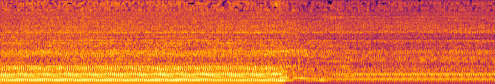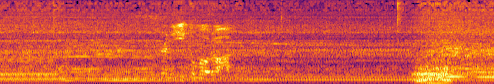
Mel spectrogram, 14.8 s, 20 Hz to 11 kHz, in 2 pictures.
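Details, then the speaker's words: Yamaha EF2000iS inverter generator on propane after tri-fuel conversion, leaned out, Eco mode under about 1,400 W load: even hum stepping down and settling as load changes, then picking back up cleanly; normal running. "nice on low it doesn't seem to be making much of a difference but it can respond up to the load fairly quickly even on EC mode it's about 1,400 WTS might even be around"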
